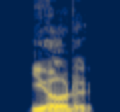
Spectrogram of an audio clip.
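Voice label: "yoru", Japanese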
